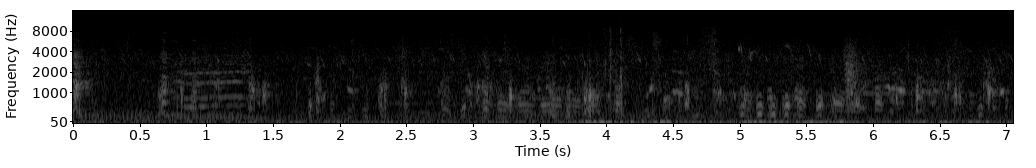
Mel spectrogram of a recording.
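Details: Hens cluck continuously, with many overlapping short, clipped notes over a steady noisy background. A brief drawn-out tonal call is heard near the start.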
